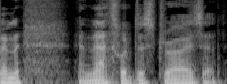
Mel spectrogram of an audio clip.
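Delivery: ordinary delivery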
